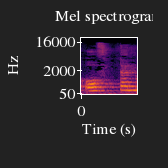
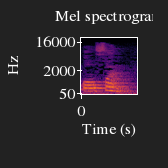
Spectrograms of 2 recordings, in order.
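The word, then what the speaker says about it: often: ओ एफ टी ई एन, कई बच्चे इसको ऑफ्टन बोलते हैं, इट्स नॉट ऑफ्टन, इसको बोलेंगे ओ एफ टी ई एन, ओफन। इसमें टी जो है वो साइलेंस है, टी साइलेंट रहेगा, इसमें टी की साउंड नहीं आएगी, सिर्फ स्पेलिंग में लिखेंगे हम इसको।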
